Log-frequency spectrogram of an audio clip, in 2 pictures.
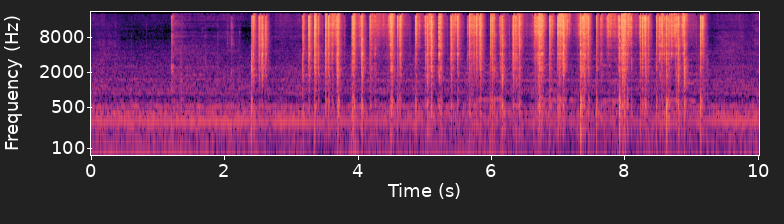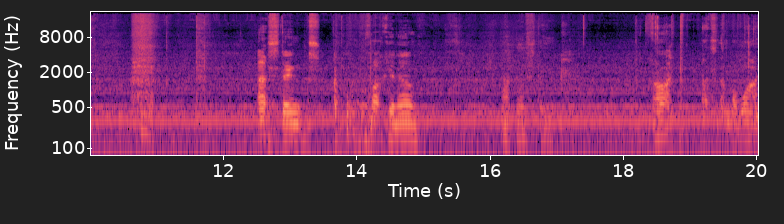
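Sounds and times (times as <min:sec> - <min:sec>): steady hum: 0:00.0 - 0:20.0
welding arc crackling: 0:02.4 - 0:09.3.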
